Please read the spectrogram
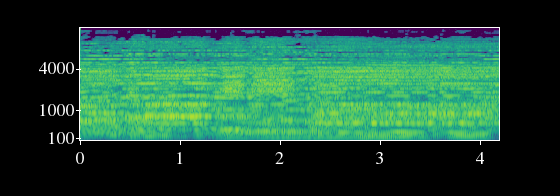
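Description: A church choir singing a hymn, with sustained organ accompaniment underneath.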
